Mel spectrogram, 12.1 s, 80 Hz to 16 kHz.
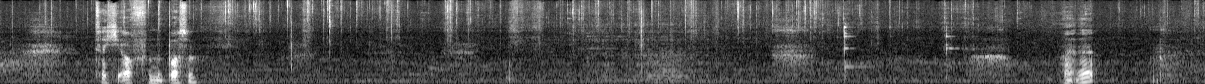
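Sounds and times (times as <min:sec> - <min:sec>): dry seed head crackling: 0:00.0 - 0:12.0.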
